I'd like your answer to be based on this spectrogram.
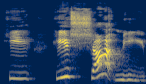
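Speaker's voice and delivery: stammered, high, slow disbelief; shocked voice. A narrator's reading. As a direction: say it haltingly, stunned and loud. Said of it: "in a shocked voice".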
